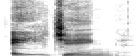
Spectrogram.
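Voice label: "aging", English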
